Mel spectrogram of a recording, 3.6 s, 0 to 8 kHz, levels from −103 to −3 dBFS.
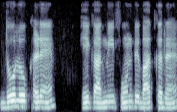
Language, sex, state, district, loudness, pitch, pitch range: Hindi, male, Bihar, Sitamarhi, -16 LUFS, 135 Hz, 130-145 Hz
